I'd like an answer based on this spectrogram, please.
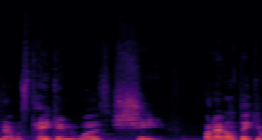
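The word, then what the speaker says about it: し: at the highlighted ones she now you see this isn't pronounced c why because this isn't spanish class thank god i already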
